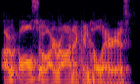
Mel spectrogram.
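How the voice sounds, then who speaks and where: A man's voice: on the high side, a bit bright, low-quality recording. Blunt, joking middle-aged man. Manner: joking, blunt, profane, quick asides. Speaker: political strategist, guest. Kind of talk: casual political chat.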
